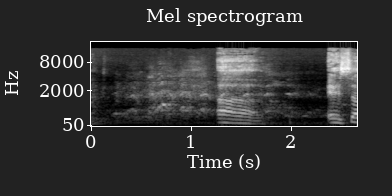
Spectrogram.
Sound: audience laughing

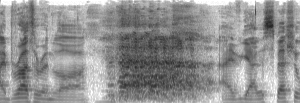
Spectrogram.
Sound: laughter

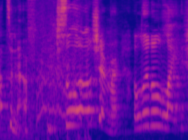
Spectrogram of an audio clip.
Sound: scratching record

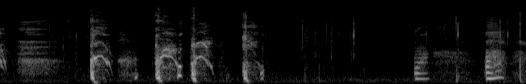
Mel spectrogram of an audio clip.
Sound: coughing

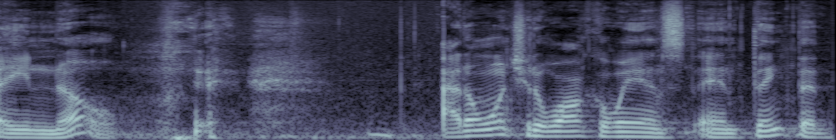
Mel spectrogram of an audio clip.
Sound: laughter

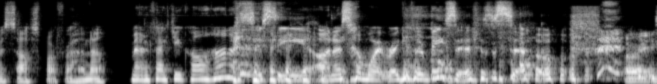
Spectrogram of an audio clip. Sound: laughing

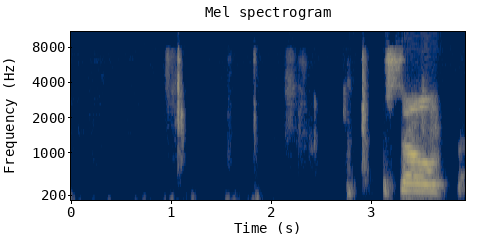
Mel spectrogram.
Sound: page flipping

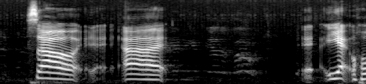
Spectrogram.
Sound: audience member shouting

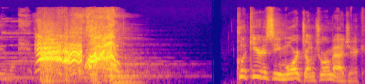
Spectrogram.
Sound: screams

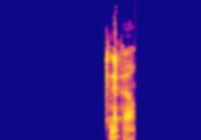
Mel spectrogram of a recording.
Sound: fast Pronunciation

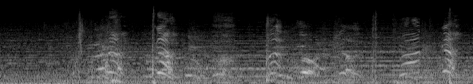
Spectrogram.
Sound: Angela grunting

